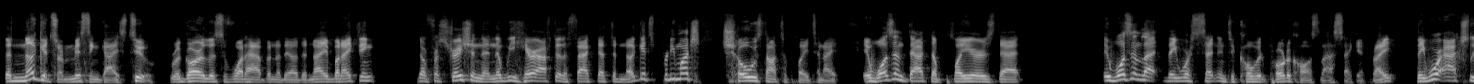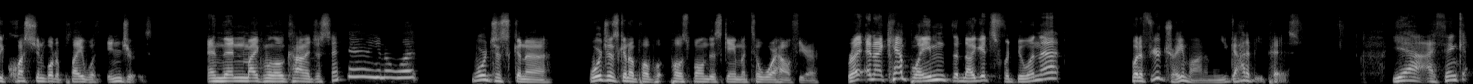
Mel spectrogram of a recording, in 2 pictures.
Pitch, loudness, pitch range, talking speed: 145 Hz, -25 LUFS, 125-180 Hz, 220 wpm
